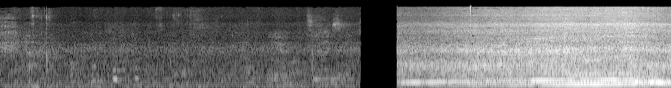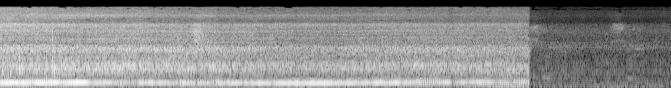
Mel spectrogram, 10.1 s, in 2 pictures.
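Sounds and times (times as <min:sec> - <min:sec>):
car engine accelerating past: 0:03.0 - 0:09.0.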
